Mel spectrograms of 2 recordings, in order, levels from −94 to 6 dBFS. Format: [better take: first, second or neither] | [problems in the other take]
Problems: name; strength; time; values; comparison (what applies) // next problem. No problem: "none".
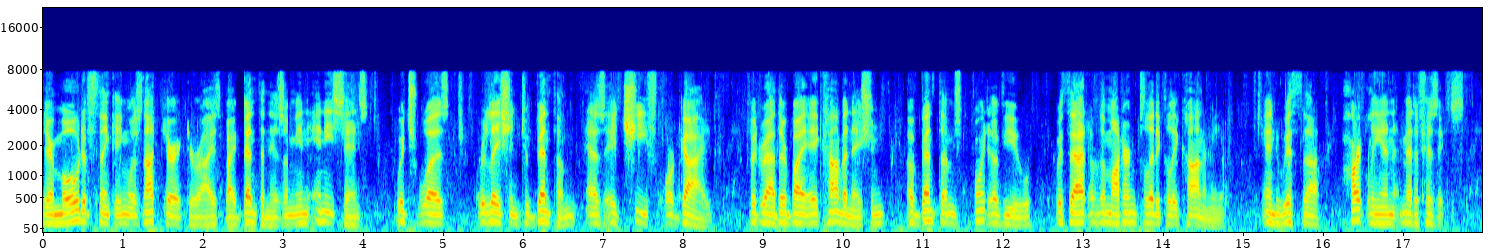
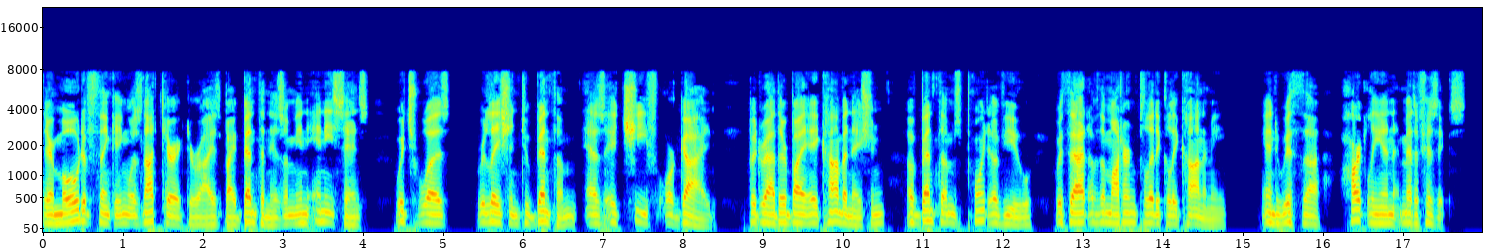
second | noise reduction (neural separator model SepFormer DNS4)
